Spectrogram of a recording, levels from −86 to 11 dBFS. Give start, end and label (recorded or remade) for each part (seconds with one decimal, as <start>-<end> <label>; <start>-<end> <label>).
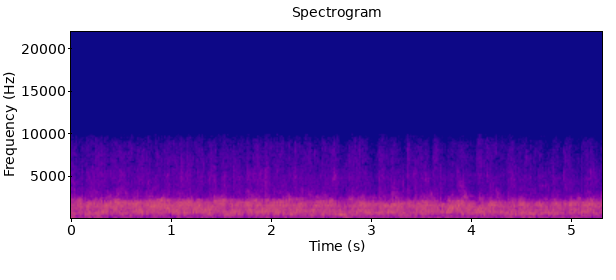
0.0-5.3 recorded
